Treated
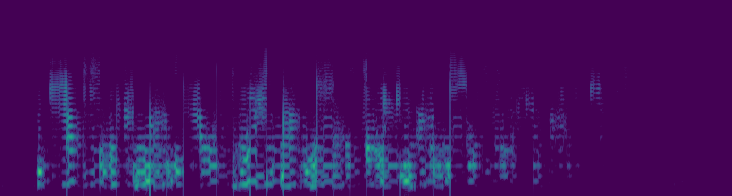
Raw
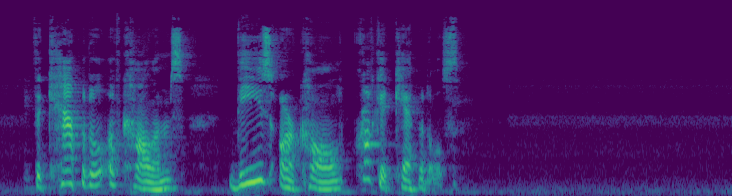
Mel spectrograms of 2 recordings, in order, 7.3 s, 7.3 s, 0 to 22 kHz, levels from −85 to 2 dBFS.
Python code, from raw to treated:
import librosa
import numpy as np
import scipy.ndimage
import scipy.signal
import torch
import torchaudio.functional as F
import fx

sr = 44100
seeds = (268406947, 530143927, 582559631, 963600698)

y = fx.vocoder_arp(x, sr, chord='minor triad', root=56, every_ms=85)
y = fx.peak_eq(y, sr, hz=1400.0, db=-14.5, octaves=0.48)
y = fx.leveller(y, sr, passes=2)
y = fx.echo_stepped(y, sr, ms=647, hz=590.0, octaves=1.4, feedback_pct=70, wet_db=-2.0)
y = fx.filter_held_bandpass(y, sr, hz=6.0, low_hz=400.0, high_hz=5200.0)
y = y * librosa.db_to_amplitude(-5.0)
